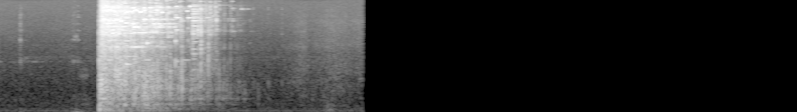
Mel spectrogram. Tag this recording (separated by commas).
Glass, Shatter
